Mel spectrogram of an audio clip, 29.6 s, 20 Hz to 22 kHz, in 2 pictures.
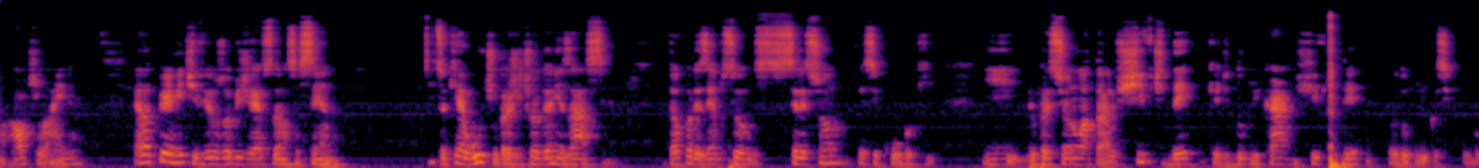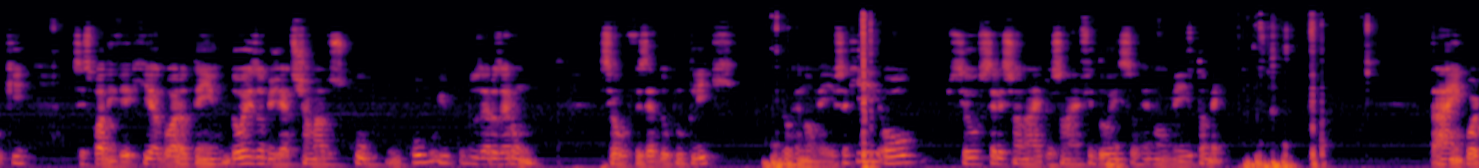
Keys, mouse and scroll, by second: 1.1 click, 7.6 click, 13.3 shift+d, 14.8 click, 16.3 click, 16.8 click, 17.2-18.5 drag, 18.8 click, 19.6 click, 21.3 click, 22.1-23.4 typing, 24.7 click, 25.8 F2, 26.9-28.1 typing.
